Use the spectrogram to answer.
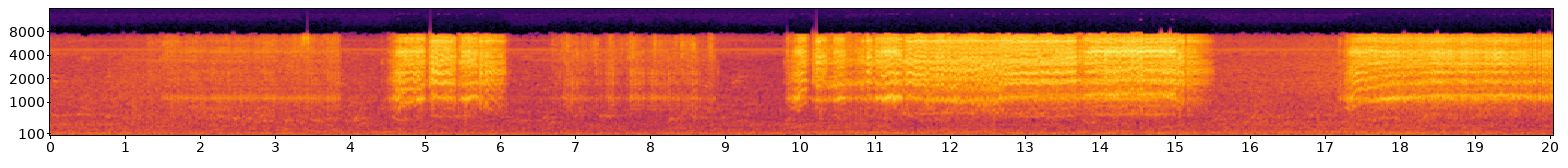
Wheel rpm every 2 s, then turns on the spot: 0, 10, 80, 30, 20, 140, 160, 90, 50, 160.
2-4 6-8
